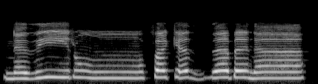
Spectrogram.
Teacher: نذیر فکذبنا، ذال ہمارا باریک لائٹ لیٹر ہے، یا مد آ گیا تو مد اصلی کریں گے، ذال کو نرمی سے ادا کرنا ہے، تنوین کی آواز کو چھپا دینا ہے، یہاں پر اخفا ہوگا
